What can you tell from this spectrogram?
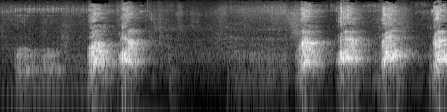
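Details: Buster the bulldog, a pet indoors, barks as soon as the camera is switched on: two sharp barks close together, a pause with a faint growl, then four loud barks in quick succession.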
